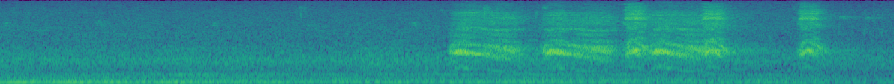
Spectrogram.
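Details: American crows, part of a small family group, converse in a backyard. After three seconds of low rumbling background noise, a quick series of about five raspy caws bursts out, some nearly run together, then falls silent.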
